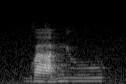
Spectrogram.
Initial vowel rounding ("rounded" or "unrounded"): unrounded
